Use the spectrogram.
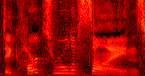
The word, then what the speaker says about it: Descartes: Descartes rule of signs his name is French so when I put it up on the screen and you see it spelled out it's going to have a lot more letters than we actually pronounce Descartes rule of signs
